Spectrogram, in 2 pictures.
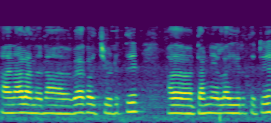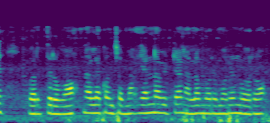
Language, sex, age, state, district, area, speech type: Tamil, female, 60+, Tamil Nadu, Mayiladuthurai, rural, spontaneous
